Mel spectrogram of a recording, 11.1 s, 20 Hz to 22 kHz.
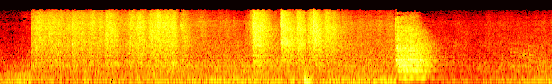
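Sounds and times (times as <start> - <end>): train horn: 7.9 - 9.1.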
